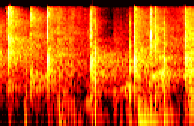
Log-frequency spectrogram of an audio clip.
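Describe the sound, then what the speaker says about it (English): Scattered hand clapping from a small group on a talk show, a few quick uneven claps over about a second, close and moderately loud. "Clap for me."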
